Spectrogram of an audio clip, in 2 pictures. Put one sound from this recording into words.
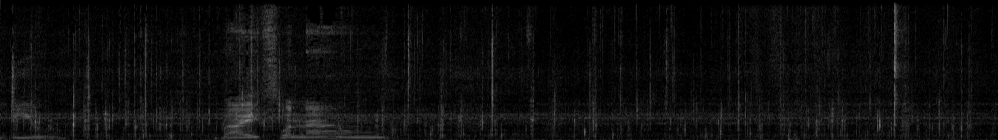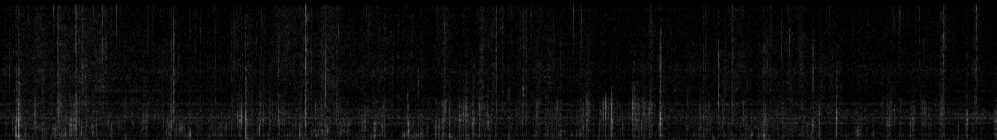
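A thick stew bubbles and pops as it simmers.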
